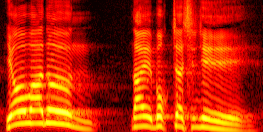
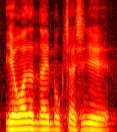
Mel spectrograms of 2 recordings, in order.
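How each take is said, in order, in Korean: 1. 천천히, 깊은 감정을 담아 읽습니다. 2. 빠르게, 감정 없이 읽습니다. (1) "너무 감격했어" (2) "이렇게 금방 읽을 게 아니라니까요. 그렇게 아주 감정도 없이 읽을 게 아니라니까요"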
